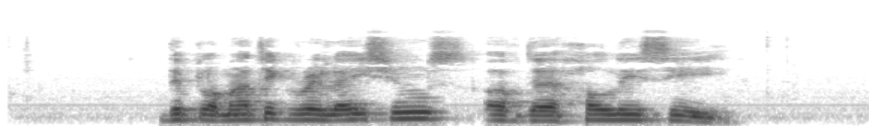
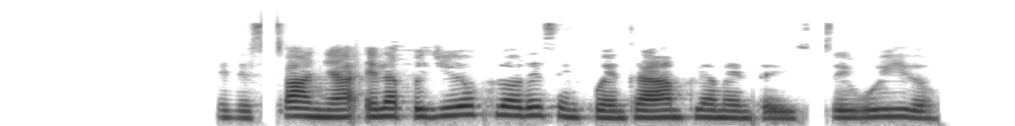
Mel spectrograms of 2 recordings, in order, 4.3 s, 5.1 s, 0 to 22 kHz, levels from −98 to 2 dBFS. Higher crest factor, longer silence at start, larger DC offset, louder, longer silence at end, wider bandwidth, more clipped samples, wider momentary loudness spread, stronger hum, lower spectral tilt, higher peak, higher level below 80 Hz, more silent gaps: about the same, 16 dB vs 18 dB; second, 0.8 s vs 1.1 s; neither; second, -29 LUFS vs -23 LUFS; first, 0.75 s vs 0.4 s; second, 7.8 kHz vs 11.5 kHz; neither; second, 7 LU vs 10 LU; neither; about the same, -7 dB/octave vs -7.5 dB/octave; second, -14 dBFS vs -6 dBFS; about the same, -70 dBFS vs -68 dBFS; second, none vs 1.33-1.37 s, 4.04-4.11 s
